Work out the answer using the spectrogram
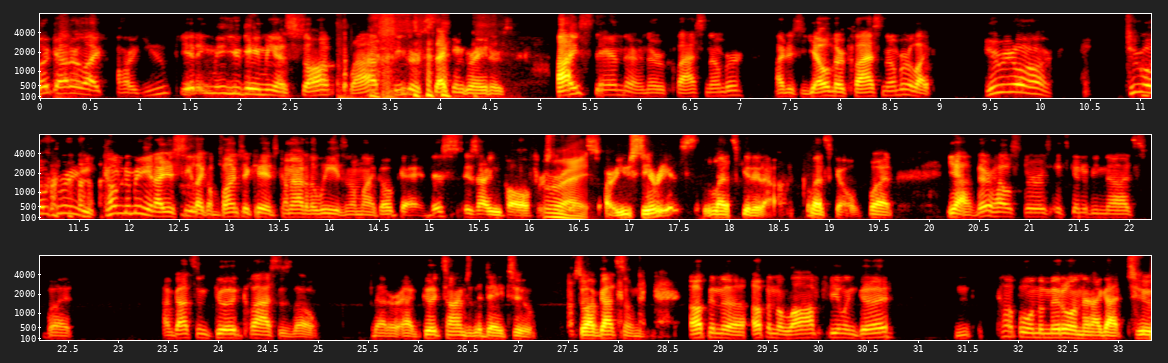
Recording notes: The boys are back and we got a full zoom show! Fun times hopping back into our zoom era for a minute.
